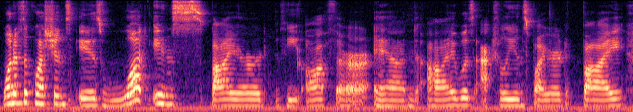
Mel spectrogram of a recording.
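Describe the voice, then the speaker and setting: A medium-pitched woman with a steady tone and measured pace answers kids' questions from her home office, with slight background noise. She is a children's author from Trinidad and Tobago. Her casual, chatty manner includes fillers and friendly, warm asides to the children.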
